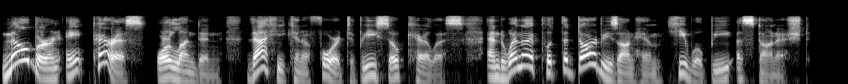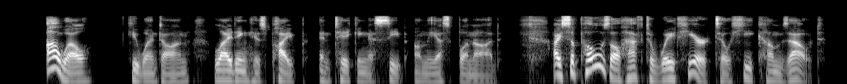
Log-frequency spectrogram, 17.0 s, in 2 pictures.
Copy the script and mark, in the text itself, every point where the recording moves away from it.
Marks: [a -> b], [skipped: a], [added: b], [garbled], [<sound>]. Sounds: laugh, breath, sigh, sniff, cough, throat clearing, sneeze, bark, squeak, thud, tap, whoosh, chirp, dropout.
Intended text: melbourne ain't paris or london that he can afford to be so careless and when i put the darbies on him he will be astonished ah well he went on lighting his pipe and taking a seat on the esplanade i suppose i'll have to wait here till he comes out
melbourne ain't paris or london that he can afford to be so careless and when i put the darbies on him he will be astonished ah well he went on lighting his pipe and taking a seat on the esplanade i suppose i'll have to wait here till he comes out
